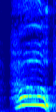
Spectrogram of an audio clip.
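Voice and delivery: a very high, loud scream for help. A narrator's reading. Wolf tricking them again, screaming for help. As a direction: scream it at the pond. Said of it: "he screamed".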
